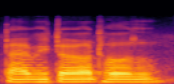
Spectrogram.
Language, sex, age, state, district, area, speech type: Assamese, male, 18-30, Assam, Golaghat, urban, spontaneous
